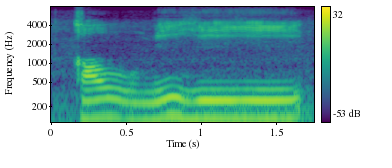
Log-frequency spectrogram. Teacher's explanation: حرف مدہ، واو ساکن سے پہلے حرف زبر، حرف لین کو بغیر کھینچے، بغیر جھٹکا دیے نرمی سے معروف پڑھتے ہیں۔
